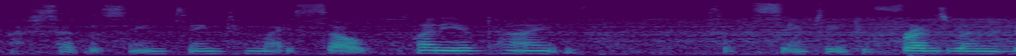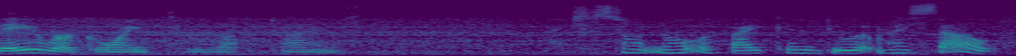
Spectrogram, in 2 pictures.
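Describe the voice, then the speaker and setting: A woman's voice: fairly low pitch, moderate pace, creaky. A woman acting a weary, grieving divorced mother in a drama, world-weary and subdued. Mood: weary, grateful. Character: grieving, weary divorced mother who lost her young son. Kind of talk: stage-style dramatic play acting. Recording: noisy amateur recording.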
